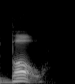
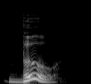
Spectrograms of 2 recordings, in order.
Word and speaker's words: Beau: My real name's Bo, B-E-A-U. And I had my name's been pronounced wrong my entire life. I had a substitute teacher one time, Nelly, who called me Boo, and it was health class.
